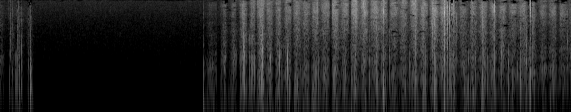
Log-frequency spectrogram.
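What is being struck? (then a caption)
Paper mailer scratched with a pencil. The tip of a yellow wooden pencil scratches back and forth across a flat, crumpled brown kraft paper mailer near its printed logo. A short scratchy burst is followed by nearly two seconds of silence, then a steady run of rapid, dry, rasping strokes that lasts to the end.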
